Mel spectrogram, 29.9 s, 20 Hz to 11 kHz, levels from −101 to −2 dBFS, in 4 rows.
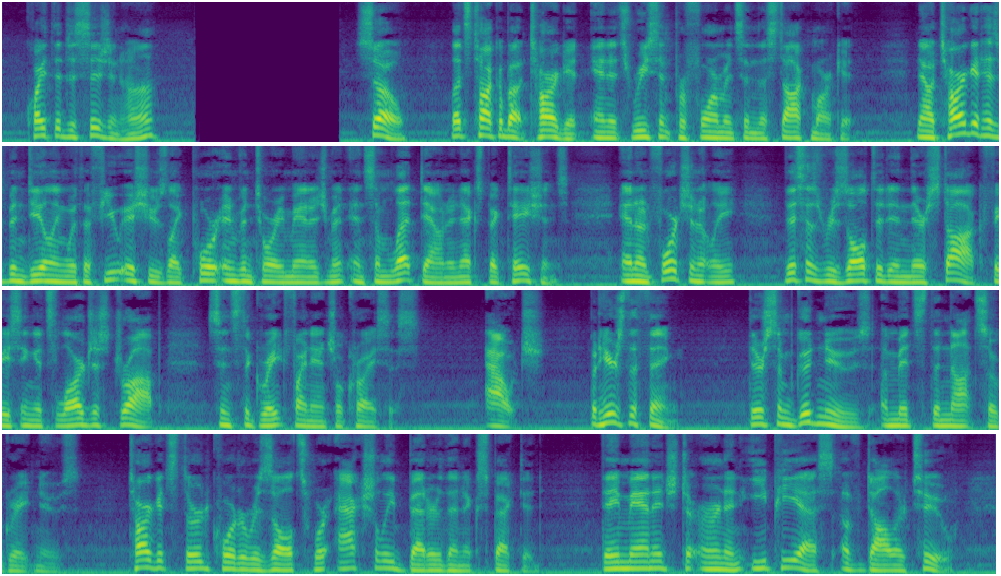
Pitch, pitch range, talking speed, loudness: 135 Hz, 115-155 Hz, 170 wpm, -20 LUFS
